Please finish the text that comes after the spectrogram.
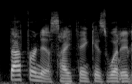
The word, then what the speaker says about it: Pfeffernuss: I think, if I'm pronouncing it correctly, it's pfeffernuss, I think is what it is.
